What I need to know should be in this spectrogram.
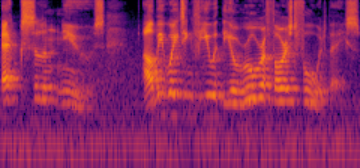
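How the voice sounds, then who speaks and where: An actor voices an intense, scheming alien scholar in a video game, speaking formally, deliberately and theatrically. His male voice is a little high and close to an everyday voice, with a noisy background, and he sounds satisfied and grave.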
